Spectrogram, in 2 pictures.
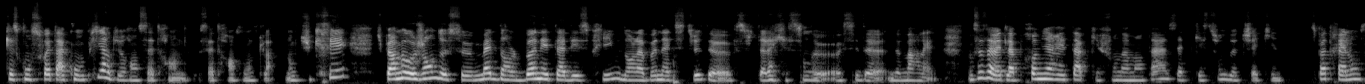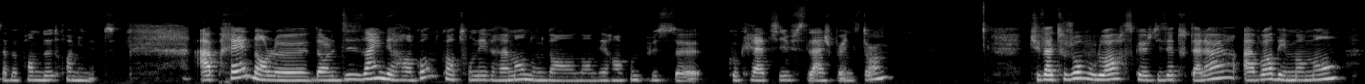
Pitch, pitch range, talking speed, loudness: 210 Hz, 190-245 Hz, 220 wpm, -23 LUFS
